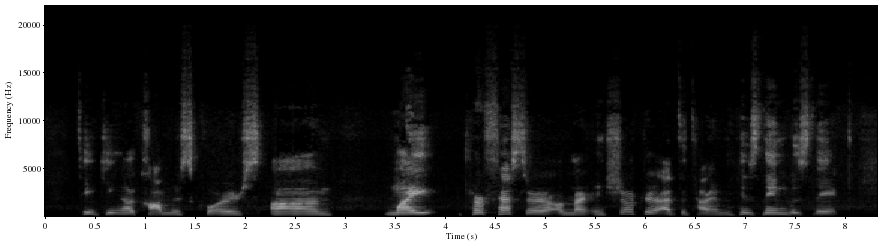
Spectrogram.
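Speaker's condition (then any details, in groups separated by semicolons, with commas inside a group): Mild cerebral palsy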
